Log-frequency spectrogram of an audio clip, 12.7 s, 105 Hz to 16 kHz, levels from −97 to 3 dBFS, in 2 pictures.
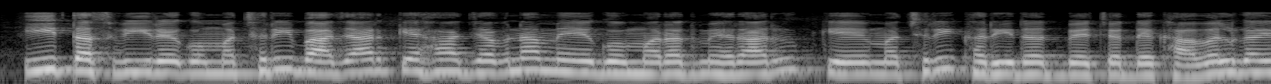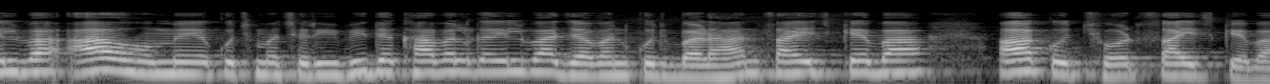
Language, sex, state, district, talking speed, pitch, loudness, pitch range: Bhojpuri, male, Bihar, Gopalganj, 190 wpm, 205 Hz, -26 LUFS, 190-215 Hz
